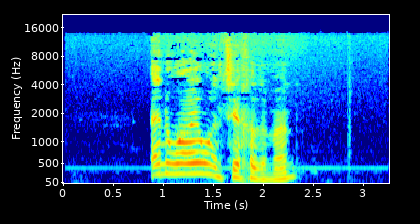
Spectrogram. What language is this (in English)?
Kabyle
